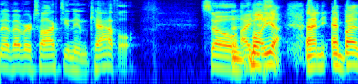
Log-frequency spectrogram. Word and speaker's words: Cathal: ever talked you named Cathal so oh yeah and by the and so you don't you don't pronounce the T yeah and it's Gaelic for Charles and it is pronounced ah yeah so don't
